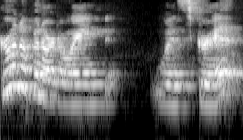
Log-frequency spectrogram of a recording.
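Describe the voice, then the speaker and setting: With a Belfast accent, a woman speaks at a moderate pace and medium pitch, with audible room echo. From Northern Ireland, north Belfast. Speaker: local resident, recent graduate; interviewee. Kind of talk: interview testimony. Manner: hesitant with fillers. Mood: calm, reflective. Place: home room.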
